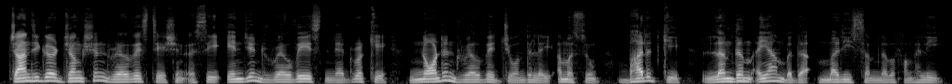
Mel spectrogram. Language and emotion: Manipuri, neutral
